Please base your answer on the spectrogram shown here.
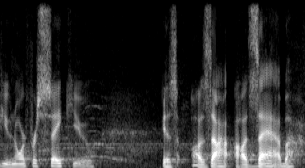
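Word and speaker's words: azab: nor forsake you is a zab i think is how you say it a w z a b is the transliteration so he's not going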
